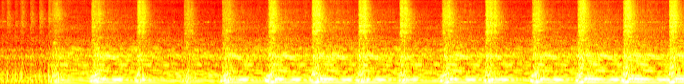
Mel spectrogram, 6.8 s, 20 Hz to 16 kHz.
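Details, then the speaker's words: 1993 Kawasaki KDX200 two-stroke, first start after new piston/top end replacing presumed original piston, choke on: crisp crackle settling to steady idle with quick blips up and down, pulling cleanly, healthy. "choke on gas on we're all buttoned up let's start it up right let's see if it it starts right up"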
